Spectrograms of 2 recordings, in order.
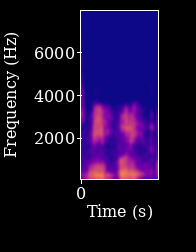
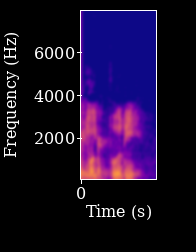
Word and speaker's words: Viipuri: Yes, Viipuri. Okay, Viipuri.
